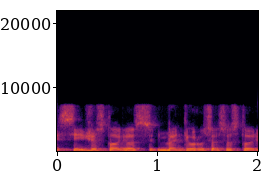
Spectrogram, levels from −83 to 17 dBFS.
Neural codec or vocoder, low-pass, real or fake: none; 7.2 kHz; real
